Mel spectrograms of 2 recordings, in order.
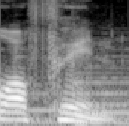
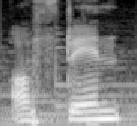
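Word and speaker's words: often: মাঝে, sometimes, sometimes, how অফেন কতবার, হাউ অফেন, হাউ অফেন, অফটেন বলে ভুল হবে উচ্চারণটা, অফেন মানে হলো প্রায়ই,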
